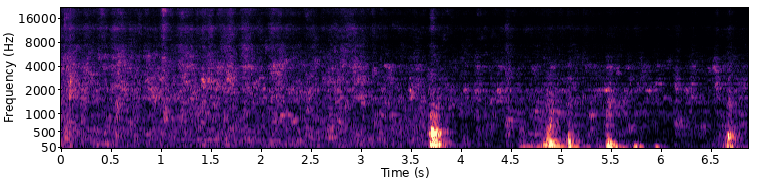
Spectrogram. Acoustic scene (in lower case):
restroom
